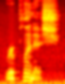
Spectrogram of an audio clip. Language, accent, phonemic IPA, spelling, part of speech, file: English, Canada, /ɹɪˈplɛn.ɪʃ/, replenish, verb, En-ca-replenish.ogg
- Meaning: 1. To refill; to renew; to supply again or to add a fresh quantity to 2. To fill up; to complete; to supply fully 3. To finish; to complete; to perfect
